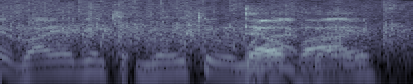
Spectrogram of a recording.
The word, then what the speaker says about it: Del Valle: Del Valle. Del Valle.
